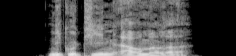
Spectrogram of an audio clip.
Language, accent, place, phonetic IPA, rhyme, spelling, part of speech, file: German, Germany, Berlin, [nikoˈtiːnˌʔɛʁməʁə], -iːnʔɛʁməʁə, nikotinärmere, adjective, De-nikotinärmere.ogg
- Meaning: inflection of nikotinarm: 1. strong/mixed nominative/accusative feminine singular comparative degree 2. strong nominative/accusative plural comparative degree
